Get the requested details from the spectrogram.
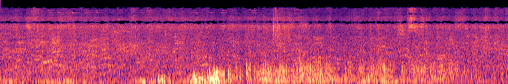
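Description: A horse's hooves clop on stone.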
